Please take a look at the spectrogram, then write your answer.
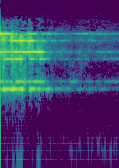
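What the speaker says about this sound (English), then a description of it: "I'll turn off the phone." A telephone bell rings once in a short burst, then decays quietly. No one speaks.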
